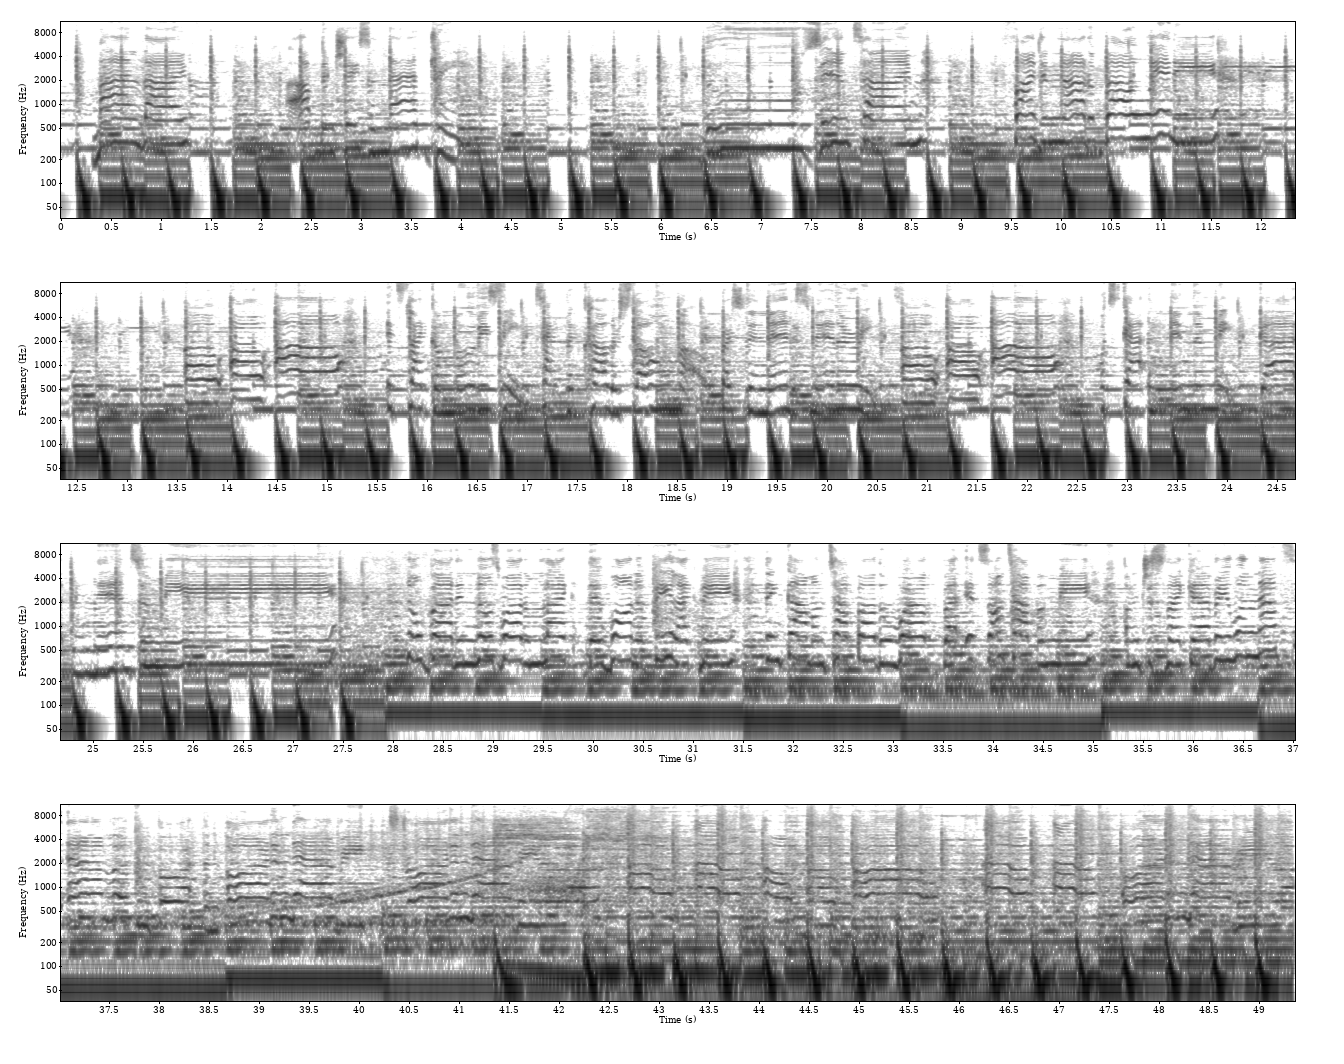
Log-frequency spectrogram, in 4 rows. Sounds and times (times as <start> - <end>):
Music: 0.0 - 49.3.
